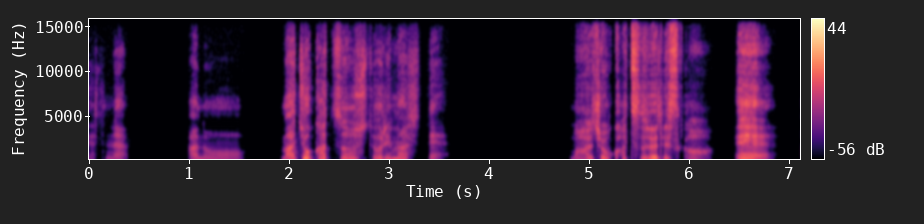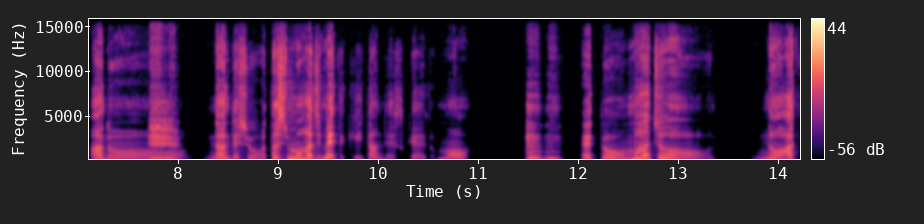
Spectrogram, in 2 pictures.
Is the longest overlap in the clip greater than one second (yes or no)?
no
